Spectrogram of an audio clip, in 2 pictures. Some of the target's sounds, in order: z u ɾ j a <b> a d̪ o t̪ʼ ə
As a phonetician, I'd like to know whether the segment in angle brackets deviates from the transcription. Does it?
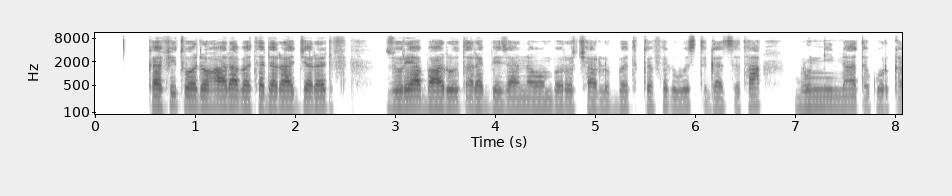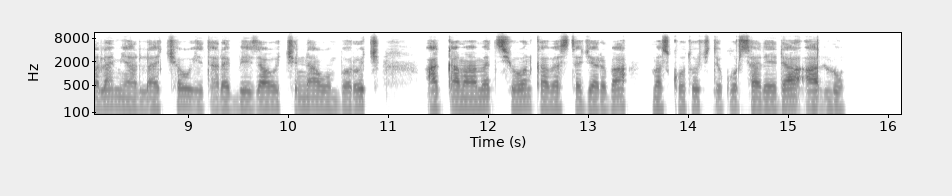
no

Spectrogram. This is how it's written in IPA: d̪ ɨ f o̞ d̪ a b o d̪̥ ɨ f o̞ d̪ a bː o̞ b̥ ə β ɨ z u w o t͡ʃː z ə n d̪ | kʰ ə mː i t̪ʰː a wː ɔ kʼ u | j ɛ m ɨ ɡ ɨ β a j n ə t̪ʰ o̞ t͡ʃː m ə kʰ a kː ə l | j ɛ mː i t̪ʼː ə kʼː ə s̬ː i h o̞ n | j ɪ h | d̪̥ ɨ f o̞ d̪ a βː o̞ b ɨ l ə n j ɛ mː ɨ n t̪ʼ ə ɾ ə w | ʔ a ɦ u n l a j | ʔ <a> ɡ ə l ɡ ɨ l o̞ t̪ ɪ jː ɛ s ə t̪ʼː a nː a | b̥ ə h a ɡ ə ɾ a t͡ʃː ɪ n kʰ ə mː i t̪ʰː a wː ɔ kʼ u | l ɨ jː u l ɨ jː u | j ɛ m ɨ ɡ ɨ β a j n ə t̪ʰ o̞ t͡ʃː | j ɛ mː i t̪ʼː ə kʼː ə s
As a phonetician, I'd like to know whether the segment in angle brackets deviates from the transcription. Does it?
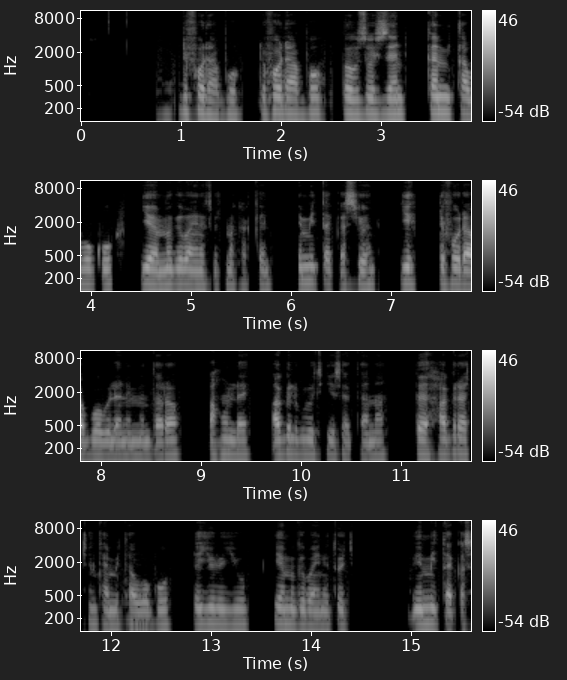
no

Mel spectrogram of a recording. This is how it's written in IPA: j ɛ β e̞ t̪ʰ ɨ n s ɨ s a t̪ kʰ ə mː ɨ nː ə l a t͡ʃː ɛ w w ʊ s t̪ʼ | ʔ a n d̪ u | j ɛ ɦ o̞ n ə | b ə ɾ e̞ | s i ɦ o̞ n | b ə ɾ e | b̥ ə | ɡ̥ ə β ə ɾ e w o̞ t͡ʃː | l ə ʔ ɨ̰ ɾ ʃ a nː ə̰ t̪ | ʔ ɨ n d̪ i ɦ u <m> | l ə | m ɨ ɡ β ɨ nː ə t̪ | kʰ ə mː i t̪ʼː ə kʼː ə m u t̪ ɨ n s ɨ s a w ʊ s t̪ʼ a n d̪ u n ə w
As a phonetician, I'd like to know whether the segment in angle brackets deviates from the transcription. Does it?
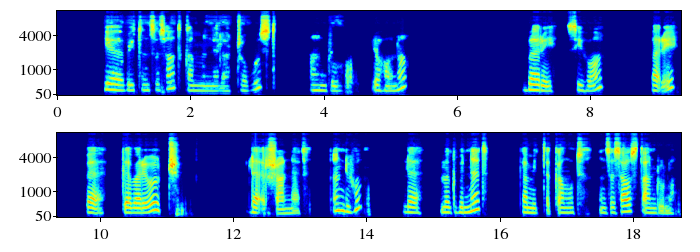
no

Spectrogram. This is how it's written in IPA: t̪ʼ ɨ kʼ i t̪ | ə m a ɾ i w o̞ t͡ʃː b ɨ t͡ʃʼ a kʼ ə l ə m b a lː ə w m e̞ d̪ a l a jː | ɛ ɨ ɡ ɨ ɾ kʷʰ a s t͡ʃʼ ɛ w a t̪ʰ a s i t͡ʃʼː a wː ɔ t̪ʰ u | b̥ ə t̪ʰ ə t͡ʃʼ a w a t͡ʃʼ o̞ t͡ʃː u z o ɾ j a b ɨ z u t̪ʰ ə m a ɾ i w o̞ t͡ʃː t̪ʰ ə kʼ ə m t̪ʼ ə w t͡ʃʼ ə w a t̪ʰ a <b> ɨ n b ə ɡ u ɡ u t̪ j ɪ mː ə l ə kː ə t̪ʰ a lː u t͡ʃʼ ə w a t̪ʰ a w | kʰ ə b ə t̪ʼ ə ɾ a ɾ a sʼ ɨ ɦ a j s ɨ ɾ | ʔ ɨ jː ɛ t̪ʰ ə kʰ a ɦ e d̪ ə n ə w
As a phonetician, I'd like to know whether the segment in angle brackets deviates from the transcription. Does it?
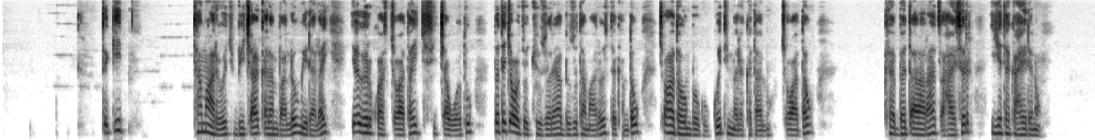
yes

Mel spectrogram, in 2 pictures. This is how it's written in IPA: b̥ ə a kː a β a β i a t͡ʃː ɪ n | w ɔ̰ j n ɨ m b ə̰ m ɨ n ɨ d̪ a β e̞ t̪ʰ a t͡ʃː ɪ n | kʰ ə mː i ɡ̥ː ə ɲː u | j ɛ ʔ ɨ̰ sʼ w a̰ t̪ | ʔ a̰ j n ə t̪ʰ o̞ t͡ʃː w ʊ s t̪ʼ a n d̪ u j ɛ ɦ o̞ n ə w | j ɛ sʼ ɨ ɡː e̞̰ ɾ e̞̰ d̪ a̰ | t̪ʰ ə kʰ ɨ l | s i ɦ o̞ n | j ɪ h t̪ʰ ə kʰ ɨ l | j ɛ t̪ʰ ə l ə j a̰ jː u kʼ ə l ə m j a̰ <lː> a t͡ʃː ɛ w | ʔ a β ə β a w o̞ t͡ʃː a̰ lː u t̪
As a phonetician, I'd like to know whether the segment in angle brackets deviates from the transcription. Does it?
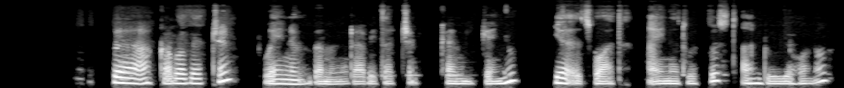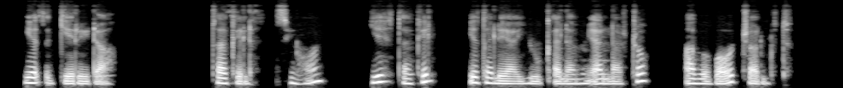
no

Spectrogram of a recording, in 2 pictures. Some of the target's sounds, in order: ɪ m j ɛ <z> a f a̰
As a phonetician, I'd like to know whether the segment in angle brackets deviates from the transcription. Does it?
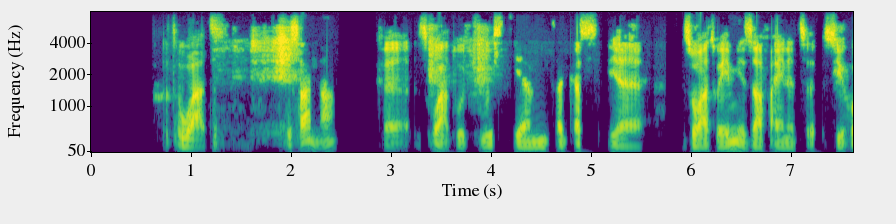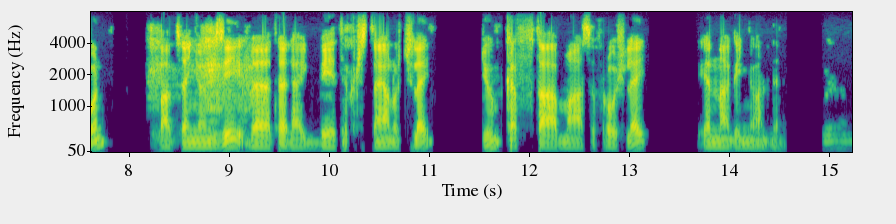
no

